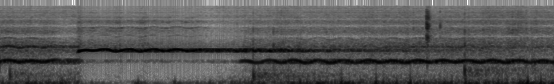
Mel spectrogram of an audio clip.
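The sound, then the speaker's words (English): A clear, steady human whistle by a whistler from Milwaukee carries a sustained melody with slight vibrato, bright, over a soft instrumental backing in a music recording. “Whistling, by the way, was done by … out of Milwaukee”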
